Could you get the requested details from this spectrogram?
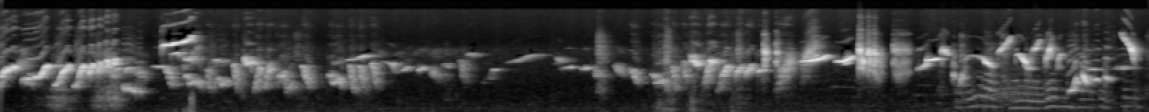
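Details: Breeding-condition male white-rumped shama, kept at a breeding site in Salaman, Magelang, Central Java, calling to mate as the female nests: a long, loud, richly varied medley of whistles, trills and chattering notes, some rising sharply, with scattered clicks.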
